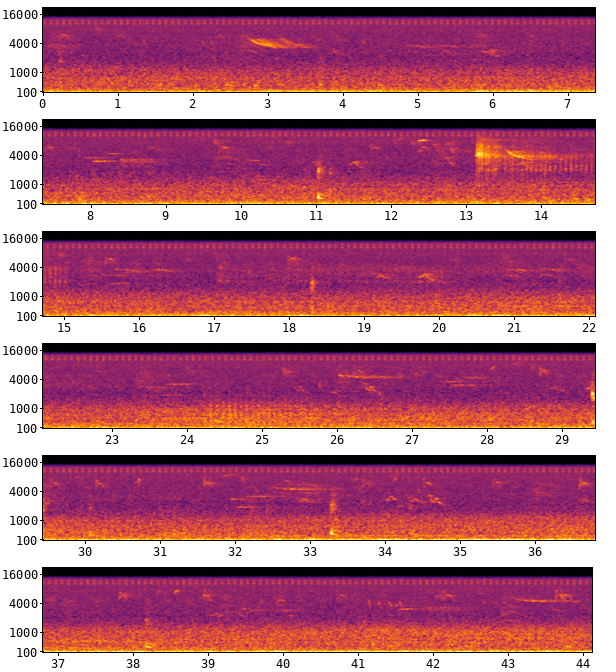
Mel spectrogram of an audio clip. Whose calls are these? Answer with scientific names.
Agelaius phoeniceus, Cyanocitta cristata, Hylocichla mustelina, Tyrannus tyrannus, unidentified bird, Megaceryle alcyon, Turdus migratorius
